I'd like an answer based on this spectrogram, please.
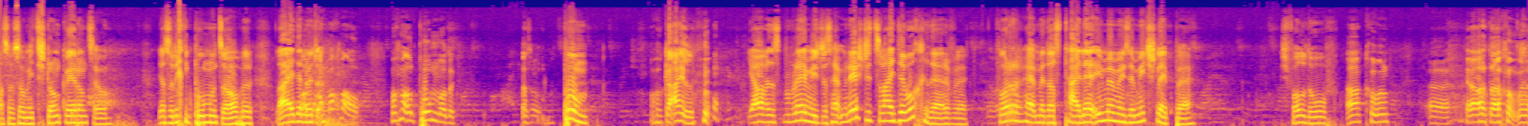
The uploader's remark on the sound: Dock 18 Live Teil 1.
